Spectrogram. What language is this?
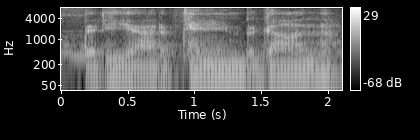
English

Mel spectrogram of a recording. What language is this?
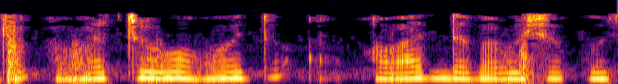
Gujarati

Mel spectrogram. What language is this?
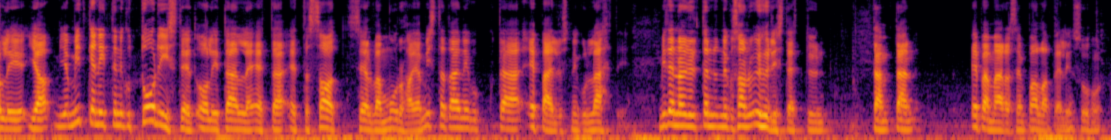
Finnish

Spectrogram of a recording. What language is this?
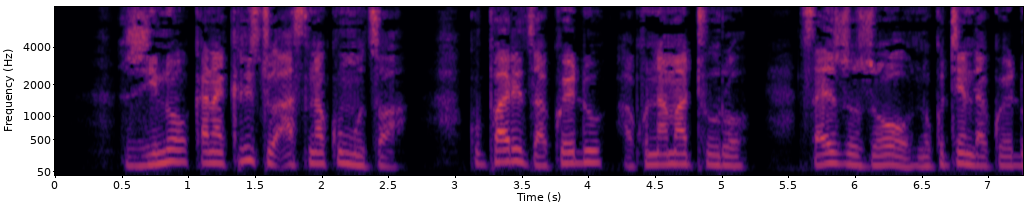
Shona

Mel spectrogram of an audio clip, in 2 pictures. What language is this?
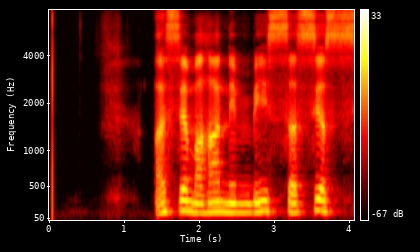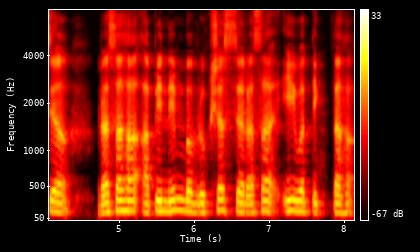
Sanskrit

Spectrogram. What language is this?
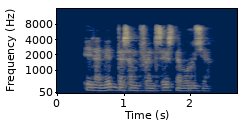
Catalan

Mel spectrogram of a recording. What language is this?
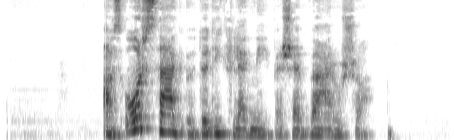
Hungarian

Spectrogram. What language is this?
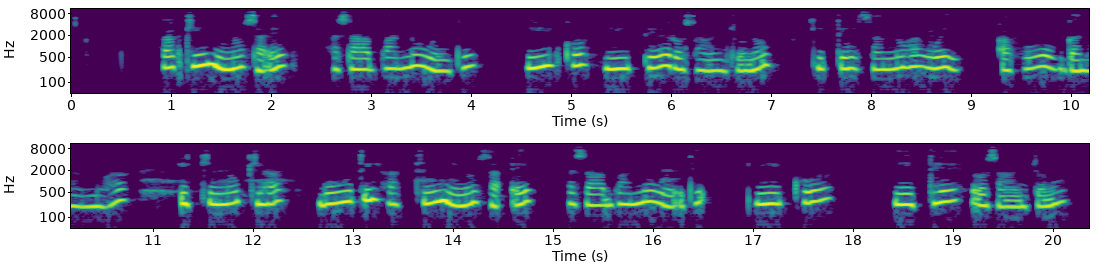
Sidamo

